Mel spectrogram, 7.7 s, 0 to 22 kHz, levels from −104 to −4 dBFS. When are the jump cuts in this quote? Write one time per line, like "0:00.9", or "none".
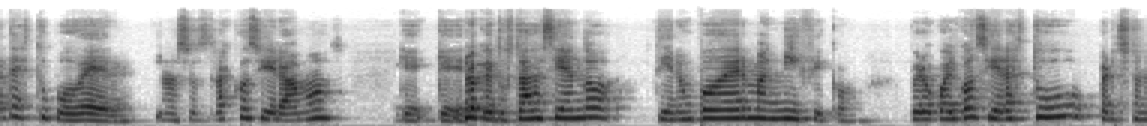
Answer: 0:01.1
0:02.6
0:03.1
